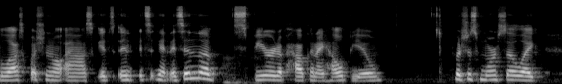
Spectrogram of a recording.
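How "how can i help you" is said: ordinary talk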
